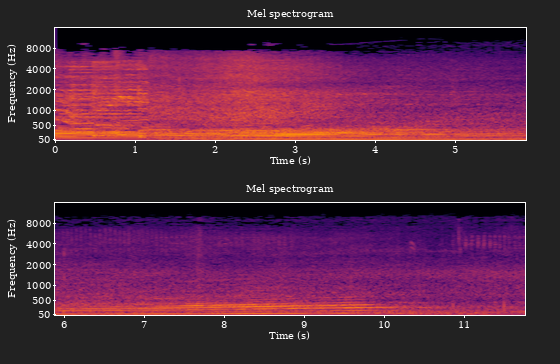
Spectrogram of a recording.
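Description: A car engine running, its pitch dipping and then slowly rising as though picking up revs. It fades away about ten seconds in. Rock music cuts off about a second in.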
